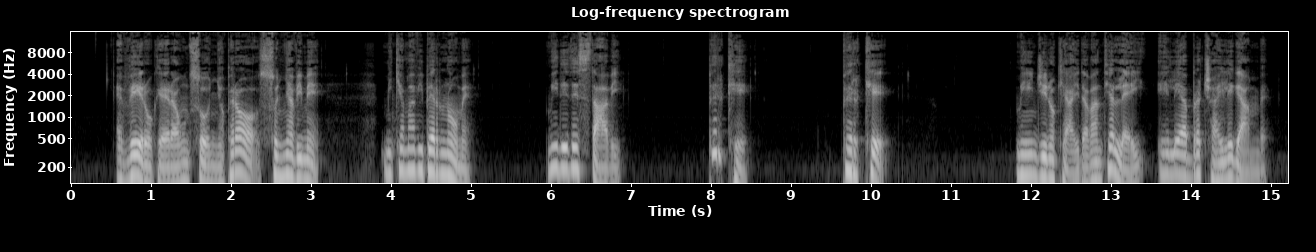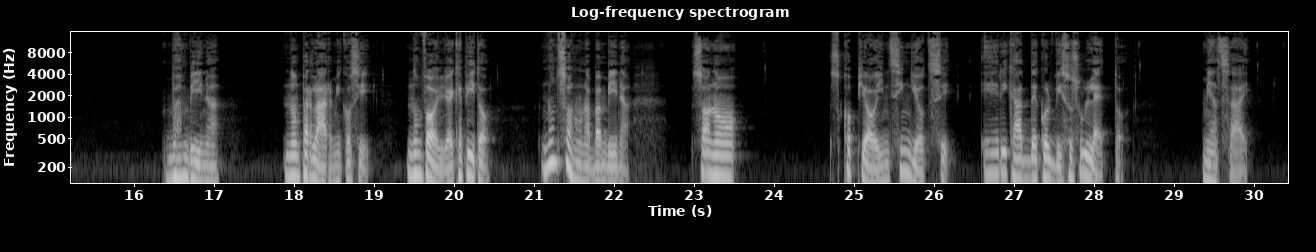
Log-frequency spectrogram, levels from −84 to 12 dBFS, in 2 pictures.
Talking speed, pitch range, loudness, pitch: 100 wpm, 95-150 Hz, -18 LUFS, 125 Hz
